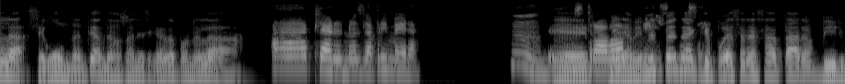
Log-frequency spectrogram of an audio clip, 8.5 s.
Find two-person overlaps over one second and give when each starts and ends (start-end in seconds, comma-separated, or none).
5.5-7.1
